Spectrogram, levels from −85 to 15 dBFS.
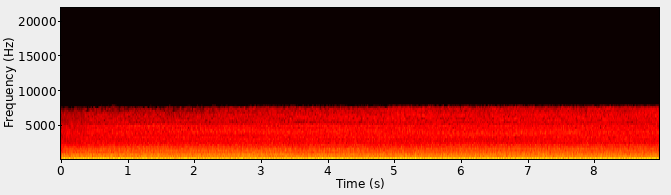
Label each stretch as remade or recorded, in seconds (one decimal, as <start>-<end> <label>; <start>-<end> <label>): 0.0-9.0 recorded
